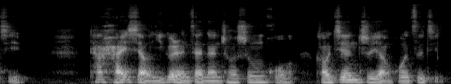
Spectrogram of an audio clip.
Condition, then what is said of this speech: None; typical speech.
